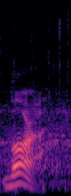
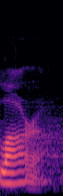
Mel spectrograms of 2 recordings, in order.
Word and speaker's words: Lara: Oh, Laura. No, it's Lara. Man. We'll have to agree to disagree on this one, Tiffy. I'm sorry. We're not disagreeing. It's Lara.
